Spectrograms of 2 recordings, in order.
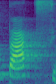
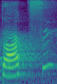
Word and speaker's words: táxi: trás para frente então aqui no caso do táxi né se eu separar táxi eu tenho táxi o tá é a segunda sílaba de trás para frente a penúltima sílaba e ela é tônica como ela termina em ir ela leva o acento vamos pegar aqui a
